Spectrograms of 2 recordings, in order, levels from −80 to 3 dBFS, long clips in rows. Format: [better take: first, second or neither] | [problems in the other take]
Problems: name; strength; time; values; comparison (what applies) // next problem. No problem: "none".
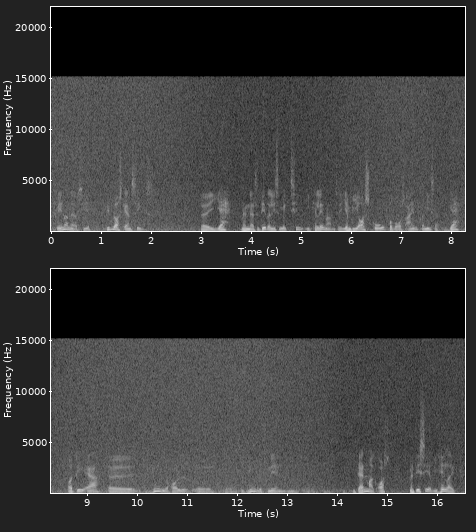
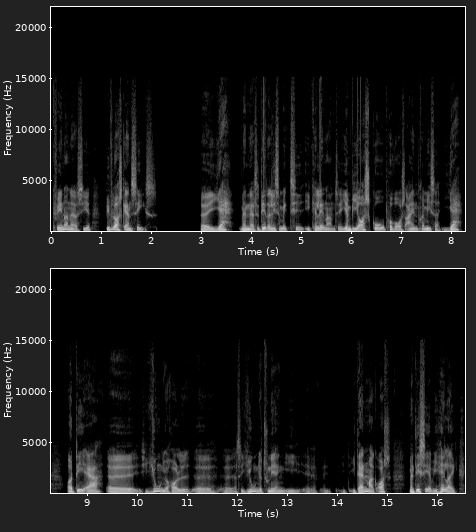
second | hiss; loud; throughout; 5 dB below the speech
